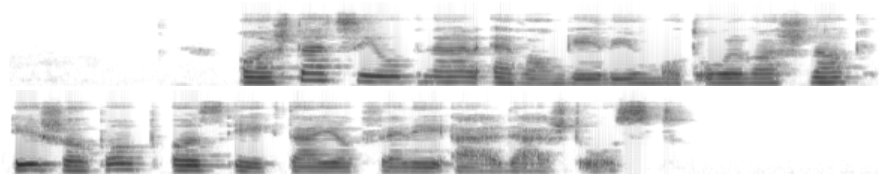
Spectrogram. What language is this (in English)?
Hungarian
